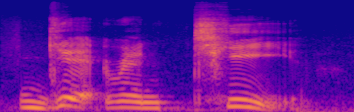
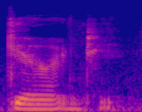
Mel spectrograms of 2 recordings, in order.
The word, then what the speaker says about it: guarantee: But in this case, emphasize the T, like guarantee. And there you have it, guarantee, guarantee.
